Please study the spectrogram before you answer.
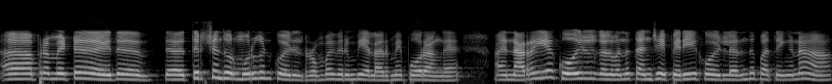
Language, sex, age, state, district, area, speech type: Tamil, female, 45-60, Tamil Nadu, Viluppuram, urban, spontaneous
